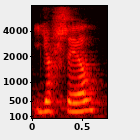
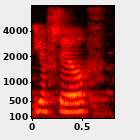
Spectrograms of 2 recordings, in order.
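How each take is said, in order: First: The final F sound is dropped. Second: The final F sound is pronounced.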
